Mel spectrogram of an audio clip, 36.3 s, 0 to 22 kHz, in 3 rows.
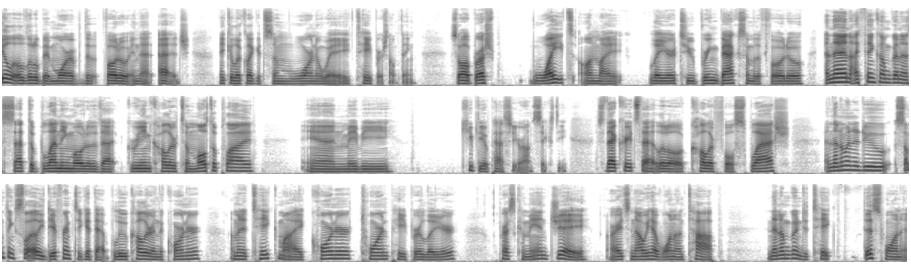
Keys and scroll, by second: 31.6 super+j.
